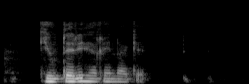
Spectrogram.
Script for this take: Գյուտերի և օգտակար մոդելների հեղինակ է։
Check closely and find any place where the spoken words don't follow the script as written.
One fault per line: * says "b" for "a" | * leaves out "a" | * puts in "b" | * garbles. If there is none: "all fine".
* leaves out "և օգտակար մոդելների"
